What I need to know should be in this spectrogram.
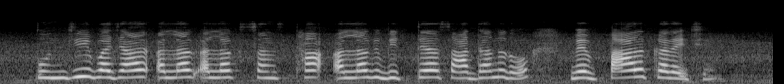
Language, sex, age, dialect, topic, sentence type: Maithili, female, 25-30, Angika, banking, statement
